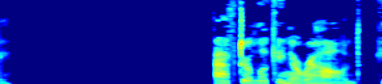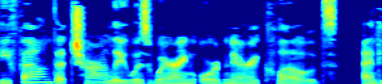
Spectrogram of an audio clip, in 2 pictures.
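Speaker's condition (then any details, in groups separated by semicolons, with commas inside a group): No condition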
